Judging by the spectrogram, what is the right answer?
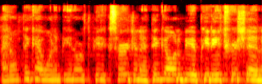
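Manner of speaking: whispering. Retelling a phone call with a friend on a dark snowy campus, whispering. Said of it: "I was like whispering".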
